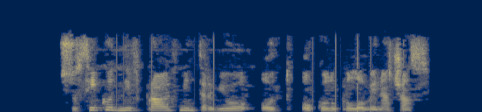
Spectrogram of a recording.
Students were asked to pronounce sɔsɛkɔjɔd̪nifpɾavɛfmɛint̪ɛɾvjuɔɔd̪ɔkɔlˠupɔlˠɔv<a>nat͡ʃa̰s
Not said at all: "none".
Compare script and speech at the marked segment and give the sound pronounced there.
i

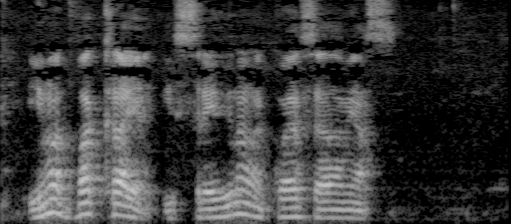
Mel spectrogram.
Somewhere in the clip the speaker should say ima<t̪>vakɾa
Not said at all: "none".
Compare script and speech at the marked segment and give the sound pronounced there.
d̪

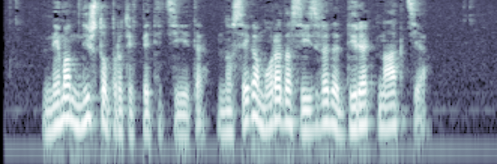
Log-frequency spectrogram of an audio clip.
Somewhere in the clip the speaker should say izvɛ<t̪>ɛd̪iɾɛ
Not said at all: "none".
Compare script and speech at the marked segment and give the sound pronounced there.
d̪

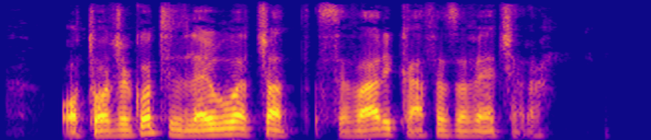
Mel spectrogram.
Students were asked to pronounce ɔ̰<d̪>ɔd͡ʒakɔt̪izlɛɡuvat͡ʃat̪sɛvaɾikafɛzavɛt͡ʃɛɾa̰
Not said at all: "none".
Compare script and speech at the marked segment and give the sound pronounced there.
t̪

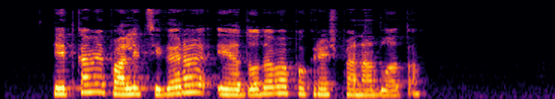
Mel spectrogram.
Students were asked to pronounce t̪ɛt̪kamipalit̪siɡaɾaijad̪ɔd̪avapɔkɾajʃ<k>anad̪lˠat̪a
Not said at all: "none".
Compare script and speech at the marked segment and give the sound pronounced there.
p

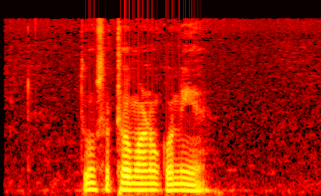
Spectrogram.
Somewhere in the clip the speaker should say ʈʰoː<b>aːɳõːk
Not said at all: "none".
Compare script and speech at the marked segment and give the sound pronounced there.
m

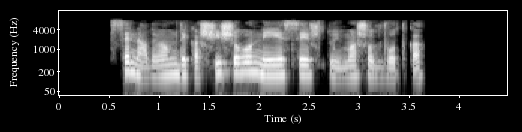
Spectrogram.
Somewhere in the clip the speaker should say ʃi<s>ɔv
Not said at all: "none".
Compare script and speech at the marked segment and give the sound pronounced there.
ʃ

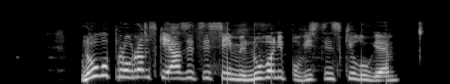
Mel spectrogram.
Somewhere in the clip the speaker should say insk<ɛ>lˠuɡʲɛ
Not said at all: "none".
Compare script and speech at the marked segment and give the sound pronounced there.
i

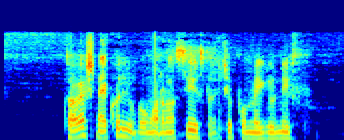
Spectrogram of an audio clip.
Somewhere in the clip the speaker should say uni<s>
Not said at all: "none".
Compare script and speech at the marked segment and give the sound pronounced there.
f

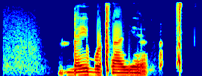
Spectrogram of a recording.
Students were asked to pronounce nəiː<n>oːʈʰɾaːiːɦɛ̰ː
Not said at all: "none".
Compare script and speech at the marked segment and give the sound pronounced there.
m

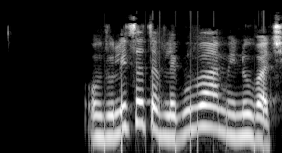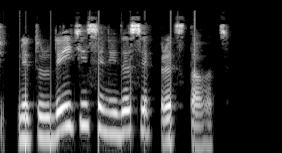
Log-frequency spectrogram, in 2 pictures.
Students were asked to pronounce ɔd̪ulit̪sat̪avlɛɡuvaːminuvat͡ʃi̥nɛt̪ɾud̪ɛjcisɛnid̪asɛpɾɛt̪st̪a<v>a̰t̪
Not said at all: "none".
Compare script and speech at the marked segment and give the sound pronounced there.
v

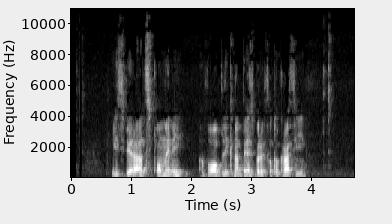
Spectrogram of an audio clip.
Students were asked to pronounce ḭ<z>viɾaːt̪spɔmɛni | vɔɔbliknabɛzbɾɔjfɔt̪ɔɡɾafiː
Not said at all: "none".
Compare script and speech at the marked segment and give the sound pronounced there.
z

